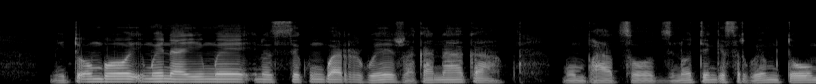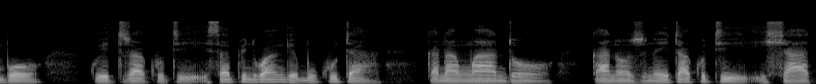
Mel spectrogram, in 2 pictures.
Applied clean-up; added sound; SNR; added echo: none; none; none; none.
